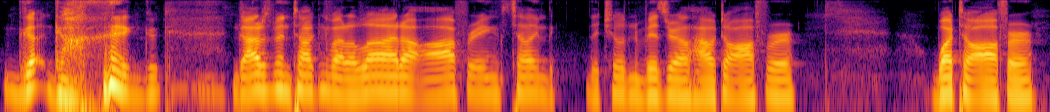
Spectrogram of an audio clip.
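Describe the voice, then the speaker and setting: A man's voice: mid-range voice, little pitch movement, moderate pace, clear, resonant tone, no room sound, clean studio sound. A man hosting a Bible study livestream, thinking aloud in an informal, musing way and often repeating himself. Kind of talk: casual chat, thinking aloud.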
